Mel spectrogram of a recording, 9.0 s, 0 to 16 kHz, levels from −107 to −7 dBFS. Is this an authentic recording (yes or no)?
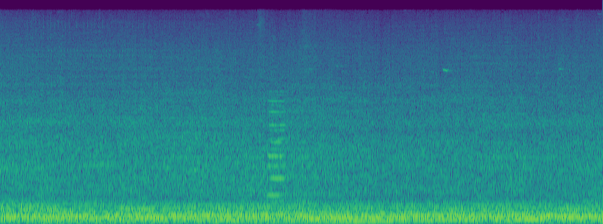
yes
